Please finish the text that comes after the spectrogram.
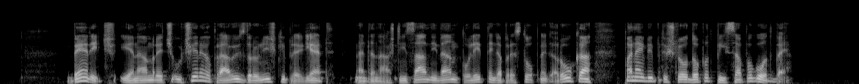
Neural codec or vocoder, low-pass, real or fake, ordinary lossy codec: codec, 16 kHz, 4 kbps, X-Codec, HuBERT features, trained on general audio; 7.2 kHz; fake; none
